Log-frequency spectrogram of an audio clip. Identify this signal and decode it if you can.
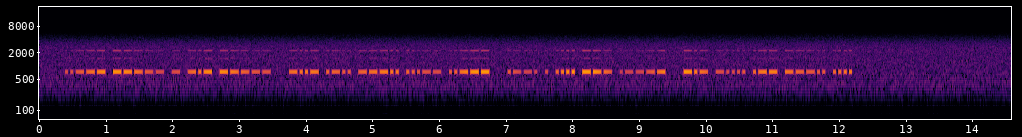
Morse code, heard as a keyed tone, machine-sent, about 30 wpm, 750 Hz, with radio static and fading. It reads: 20TK0 XL832 PEHO1 K6W8H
